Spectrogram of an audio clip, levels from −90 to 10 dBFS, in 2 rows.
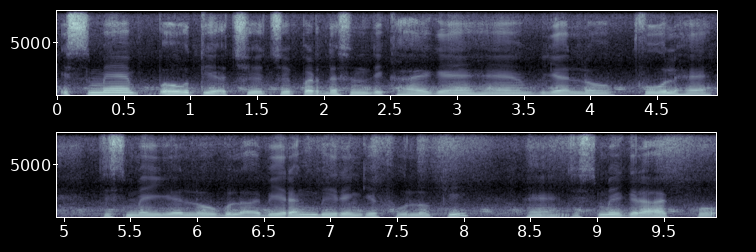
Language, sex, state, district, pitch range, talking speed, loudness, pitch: Hindi, male, Rajasthan, Bikaner, 120-145 Hz, 150 wpm, -20 LUFS, 125 Hz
